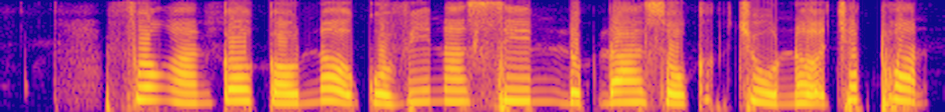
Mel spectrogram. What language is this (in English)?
Vietnamese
